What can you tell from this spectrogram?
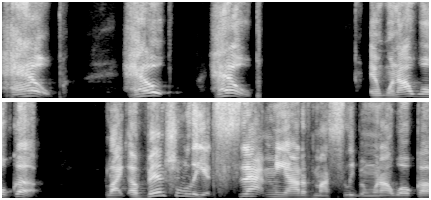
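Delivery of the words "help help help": high, loud shrieking at the top of lungs. Retelling a dream where he screamed in the speaker's face, imitating a shrieking plea for help. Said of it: "he was shrieking at me".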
